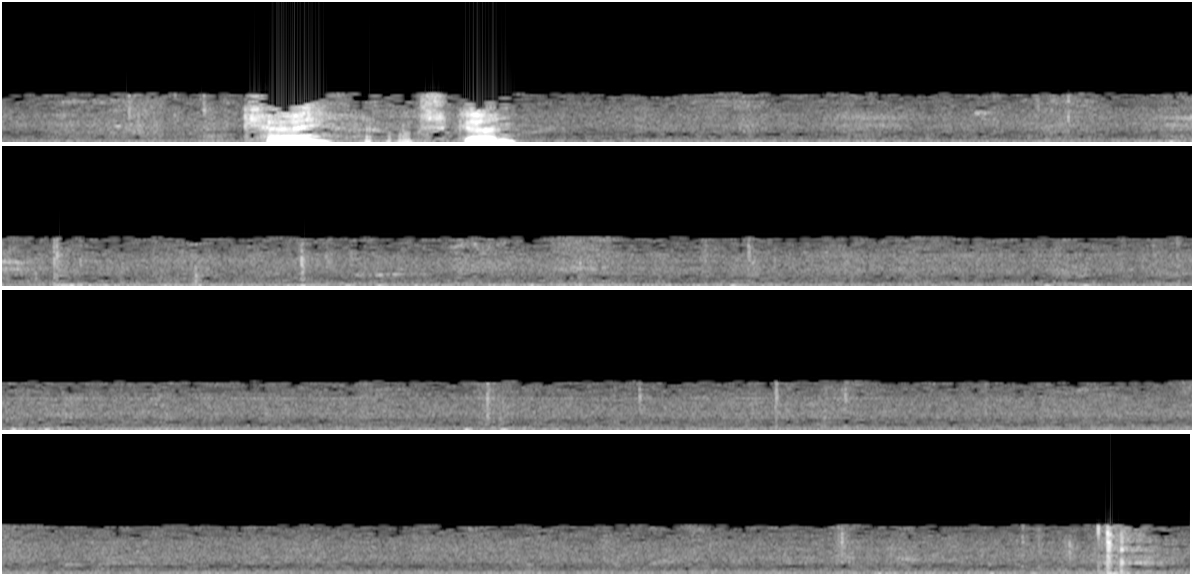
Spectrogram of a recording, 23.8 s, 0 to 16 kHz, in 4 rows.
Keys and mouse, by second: 0.0 alt+middle click, 1.3-6.5 alt+middle drag, 10.0-14.5 alt+middle drag, 15.4 alt+middle click, 16.4-22.3 alt+middle drag, 23.2 click.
